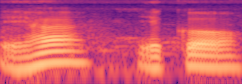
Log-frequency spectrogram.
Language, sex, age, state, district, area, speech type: Odia, male, 18-30, Odisha, Kendrapara, urban, spontaneous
